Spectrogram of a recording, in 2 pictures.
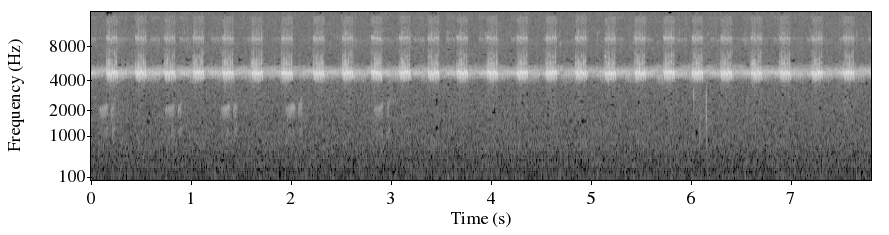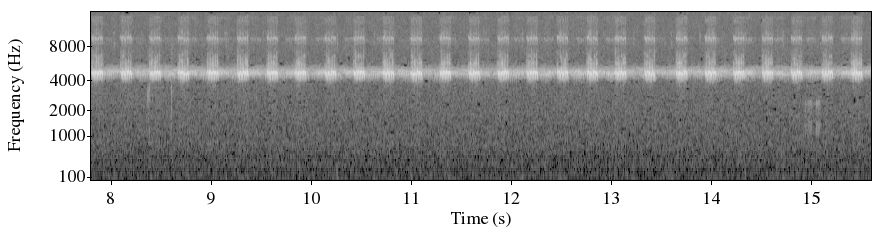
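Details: Night chorus of crickets in a valley bottom at the Pozo Night Tree, Nikon D7100 recording: a steady, shrill pulsed chirp repeating rapidly throughout, a few faint croaks in the first seconds, otherwise a quiet background.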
